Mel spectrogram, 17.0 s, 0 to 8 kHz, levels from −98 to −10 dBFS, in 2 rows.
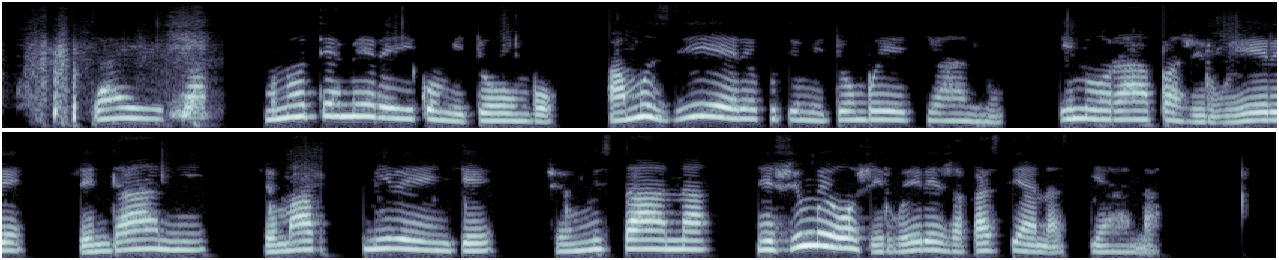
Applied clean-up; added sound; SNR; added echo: none; none; none; none.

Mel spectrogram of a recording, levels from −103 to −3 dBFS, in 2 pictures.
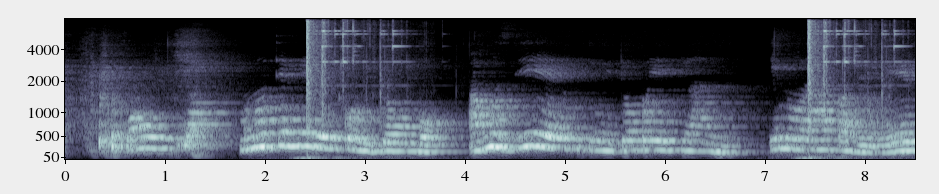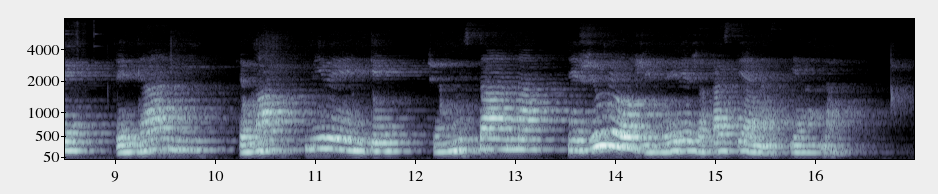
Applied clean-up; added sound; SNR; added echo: none; Shatter; 13 dB; reverberation time 1.0 s.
